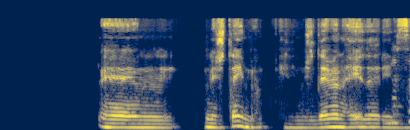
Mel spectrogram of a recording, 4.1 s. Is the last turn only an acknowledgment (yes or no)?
no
